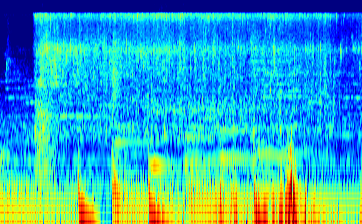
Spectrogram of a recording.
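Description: Boiled potatoes fry in hot oil with sesame seeds and garam masala, a close, crackling sizzle broken by several scraping strokes of a spoon stirring against the pan at irregular intervals.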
